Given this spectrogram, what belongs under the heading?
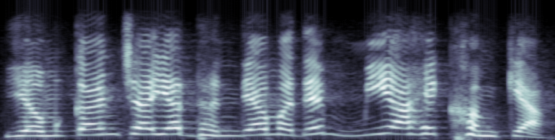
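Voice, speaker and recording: A woman's voice: high-pitched, moderate pace, bright, forceful tone, dull audio. A woman reading the part of a playful old grandfather who teases in rhymes. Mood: teasing. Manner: teasing, joking.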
